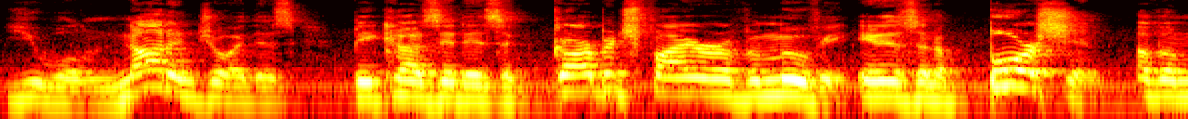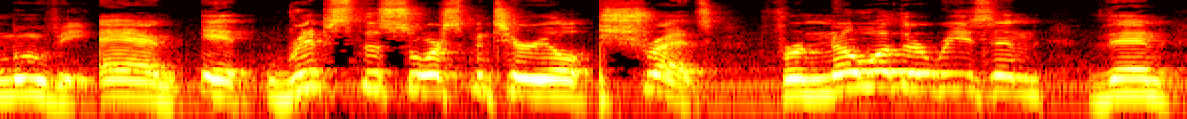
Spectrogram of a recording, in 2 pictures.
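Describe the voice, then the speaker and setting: High-voiced man ranting tipsily. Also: lively intonation, a little slow, few pauses, slight background noise. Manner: tipsy, drink-loosened delivery; emphatic ranting, repeats phrases for stress. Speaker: film reviewer. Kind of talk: opinionated vlog movie review.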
